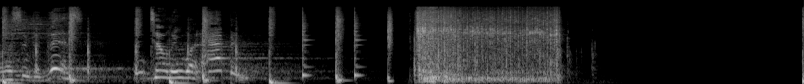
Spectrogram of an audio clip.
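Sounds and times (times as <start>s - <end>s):
speech: 0.1s - 2.6s
balloon deflating and flying around room: 4.1s - 5.9s.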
